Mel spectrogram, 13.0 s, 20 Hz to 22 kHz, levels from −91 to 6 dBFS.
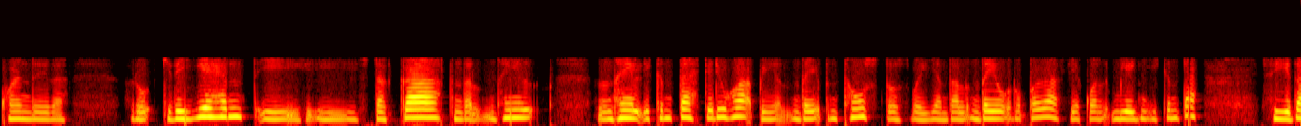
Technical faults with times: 0.00-13.01 Bluetooth CVSD headset codec
1.84 unconcealed Bluetooth headset packet loss
5.10 unconcealed Bluetooth headset packet loss
11.88-11.92 unconcealed Bluetooth headset packet loss

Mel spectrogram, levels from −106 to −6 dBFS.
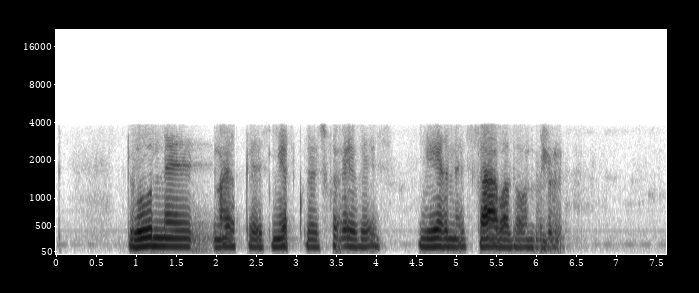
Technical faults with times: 0.00-7.63 G.729 codec
1.66-1.99 VoIP packet loss concealed by the speech codec
3.48-3.64 VoIP packet loss concealed by the speech codec
5.95-6.37 VoIP packet loss concealed by the speech codec

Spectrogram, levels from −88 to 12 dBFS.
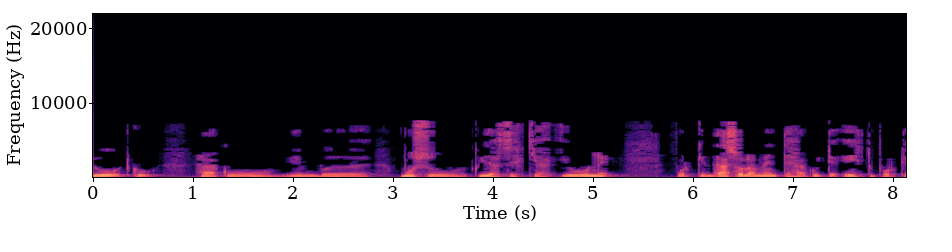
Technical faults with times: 0.00-8.14 AAC compression
6.20-6.24 pre-echo

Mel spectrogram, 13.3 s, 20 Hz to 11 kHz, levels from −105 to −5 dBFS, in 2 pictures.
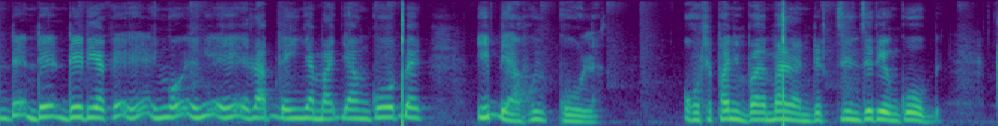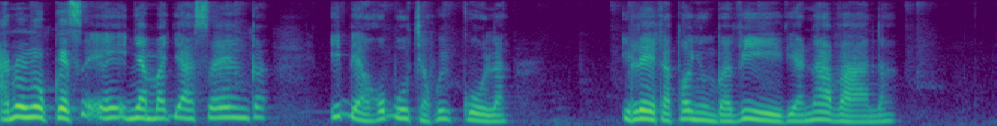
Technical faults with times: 2.68 file header played as audio
5.22 file header played as audio

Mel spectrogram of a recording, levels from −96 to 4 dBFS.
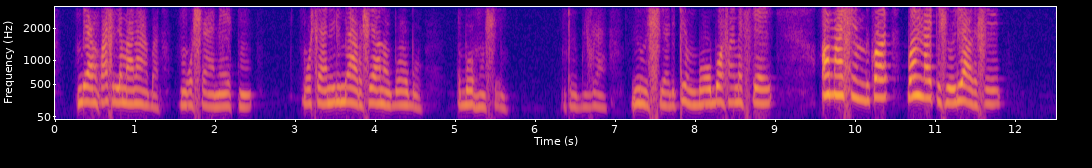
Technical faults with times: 0.00-12.52 aliasing

